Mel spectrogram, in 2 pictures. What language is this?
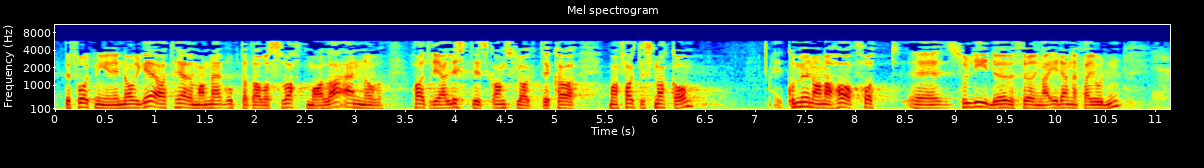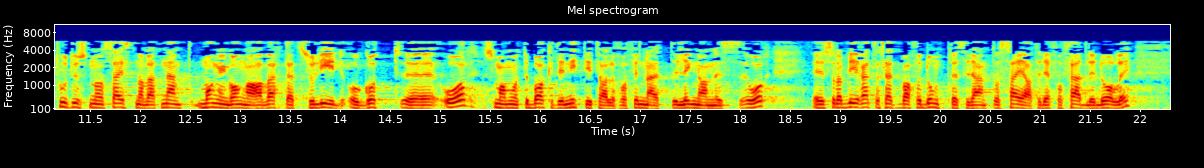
Norwegian Nynorsk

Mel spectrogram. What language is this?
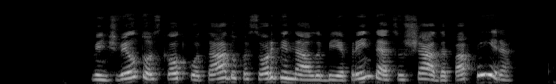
Latvian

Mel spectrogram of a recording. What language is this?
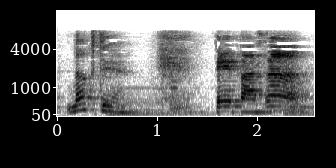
Japanese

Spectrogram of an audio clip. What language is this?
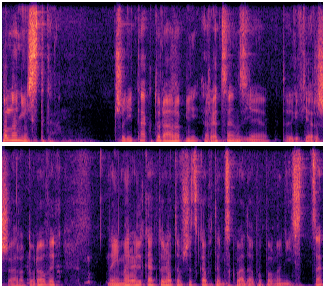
Polish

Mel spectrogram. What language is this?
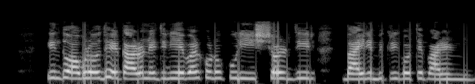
Bangla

